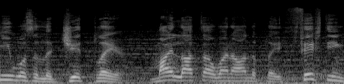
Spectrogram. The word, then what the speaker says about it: Mailata: your younger sibling, knowing that they've changed the Mailata There's a few generation fucking forever?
